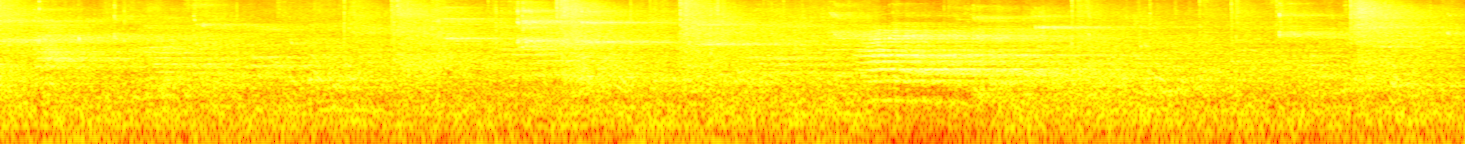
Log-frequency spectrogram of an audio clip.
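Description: Rackets smack a shuttlecock back and forth in a large echoing hall.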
